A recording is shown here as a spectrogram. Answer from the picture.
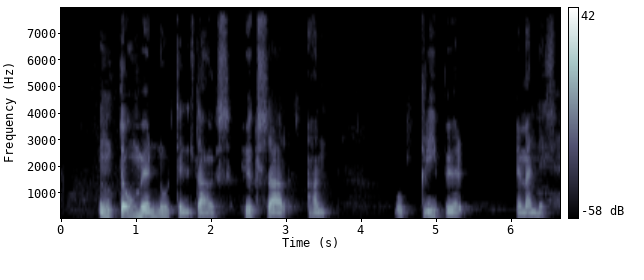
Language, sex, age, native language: Icelandic, male, 13, Icelandic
